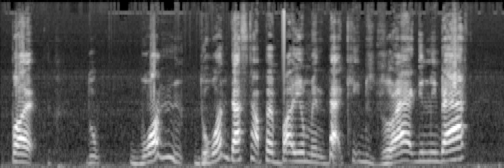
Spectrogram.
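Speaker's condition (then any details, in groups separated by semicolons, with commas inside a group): Cerebral palsy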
